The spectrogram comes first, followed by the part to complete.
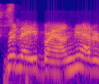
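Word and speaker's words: Brené Brown: Is it Bren Brown or Brene Brown? How do you say that, Tracy? Do you know? It's Brene Brown.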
